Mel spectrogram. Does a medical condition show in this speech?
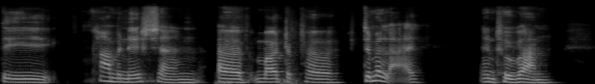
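Yes: severe to profound hearing loss, early-onset; cochlear implant user; severe to profound loss from early age, childhood body-worn aids both ears, left ear deterioration, vertigo; left cochlear implant one year, hearing aid other ear, speech rehab, voices robotic first, now natural; early intervention at summer speech school in New Jersey, learned to speak and listen, speech-in-noise difficulty.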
